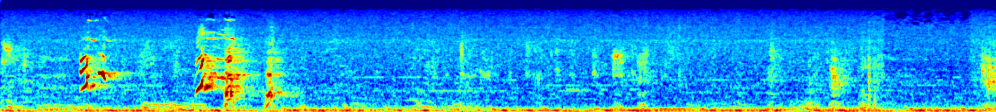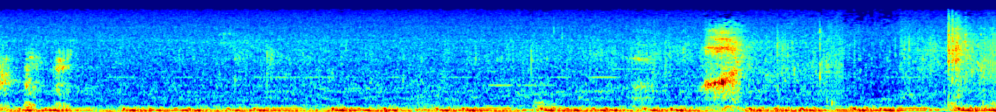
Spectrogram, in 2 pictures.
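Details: Dogs playing near home in Cambodia, giving a few sharp, scattered barks near the start and again around the middle and end, over a steady low rumble in the background.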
